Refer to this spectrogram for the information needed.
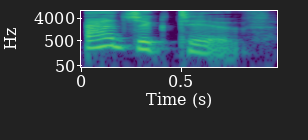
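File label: "adjective", English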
